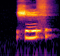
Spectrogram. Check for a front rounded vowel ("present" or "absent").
absent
